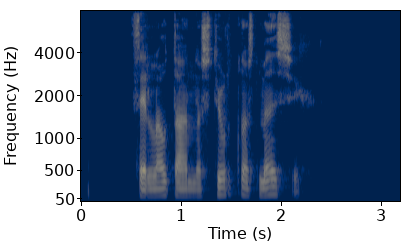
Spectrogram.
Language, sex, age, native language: Icelandic, male, 18-19, Icelandic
